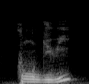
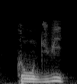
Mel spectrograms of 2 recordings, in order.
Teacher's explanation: final T is not pronounced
